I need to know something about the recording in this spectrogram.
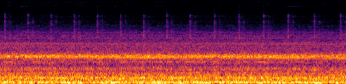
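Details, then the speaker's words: Vevor diesel heater for a rooftop tent, turned up to high by remote: steady jet-like blower roar with constant high whine and fuel pump ticking about three times a second; running normally. "and I don't know if it's picking it up on the audio but it sounds like a little jet engine's taken off and it really starts cranking"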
